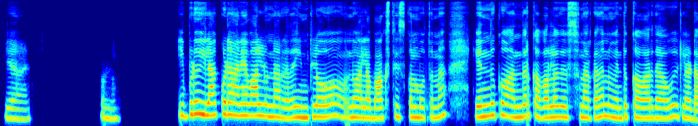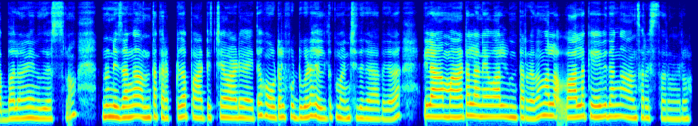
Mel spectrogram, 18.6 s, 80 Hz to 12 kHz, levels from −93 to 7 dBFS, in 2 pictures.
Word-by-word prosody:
Yeah! 215 -2 -9 1.0
హ్మ్. 225 -2 -8 0.9
ఇప్పుడూ 315 +4 +2
ఇలా 295 -1 +6
కూడా 315 -1 +4
అనేవాళ్ళున్నారు 285 -3 +2
గదా! 230 +2 -2
ఇంట్లో 260 +2 0 0.4
నువ్వలా 245 -1 0
బాక్స్ 230 +4 -1
తీసుకొని 250 -1 -3
బోతున్నా, 240 +2 -5 0.5
"ఎందుకు, 290 +3 0
అందరూ 260 +3 0
కవర్‌లో 250 0 +2
దెస్తున్నారు 250 -1 -3
కదా! 250 +2 0
నువ్వెందుకు 255 0 -3
కవర్ 235 -1 +1
దేవు? 230 0 -1
ఇట్లా 250 -2 -3
డబ్బాలోనే 225 +4 -2
ఎందుకు 225 0 -3
తెస్తున్నావు? 230 +7 -7 0.4
నువ్వు 265 0 +3
నిజంగా 250 +2 +3
అంత 250 +2 -1
కరెక్ట్‌గా 250 +3 -1
పాటిచ్చే 245 +2 -2
వాడివయితే, 235 +3 0
హోటల్ 255 0 0
ఫుడ్ 245 -2 -2
గూడా 280 +3 +2
హెల్త్‌కు 250 +2 -3
మంచిది 235 0 -5
గాదు 215 -1 -6
గదా!" 235 +6 -2 0.4
ఇలా 270 -1 +8 0.2
మాటలనేవాళ్ళుంటరు 265 -3 +2
గదా! 250 +4 -2
మళ్ళ 290 -2 +3 0.2
వాళ్ళకేవిధంగా 270 +1 +2
ఆన్సరిస్తారు 235 -2 -6
మీరు. 215 +1 -7
250 Hz, 140 wpm, -23 LUFS, 235-265 Hz, 1.0 s, ఇలా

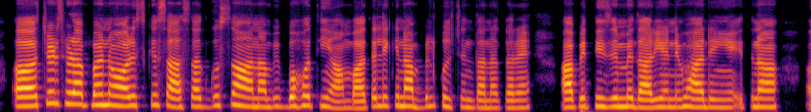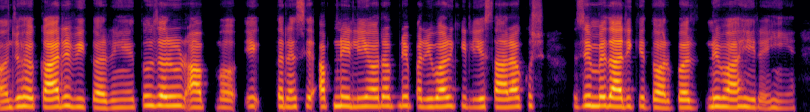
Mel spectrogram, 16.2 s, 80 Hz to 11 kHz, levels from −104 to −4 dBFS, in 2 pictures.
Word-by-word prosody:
अ, 260 +1 +8
चिड़चिड़ापन 310 -2 +2
और 270 -1 +4
इसके 280 +2 -5
साथ-साथ 250 -2 0
गुस्सा 280 +2 -1
आना 240 -1 0
भी 250 +2 -8
बहुत 275 +1 -1
ही 255 -2 -3
आम 200 0 -4
बात 200 +3 0
है, 255 - -1
लेकिन 265 0 -3
आप 255 -1 +3
बिल्कुल 255 0 -6
चिंता 220 -2 -8
ना 210 0 -8
करें, 215 +1 -7 0.3
आप 230 +1 +4
इतनी 250 +1 -1
ज़िम्मेदारियाँ 240 -2 0
निभा 235 0 0
रही 225 -1 -6
हैं, 225 - -8
इतना 240 -1 -1 0.3
अ, 200 - -3
जो 250 +4 -1
है 250 -1 +3
कार्य 240 +3 +6
भी 240 -1 -3
कर 215 -2 0
रही 220 +1 -9
हैं 225 0 -9
तो 280 0 -1
ज़रूर 275 0 +4
आप 225 -1 -5
एक 255 -1 -6 0.2
तरह 245 -2 -2
से 250 +1 -5
अपने 265 +1 0
लिए 250 +1 -1
और 255 +1 +1
अपने 265 +1 -2
परिवार 245 +1 +1
के 260 - -9
लिए 235 +1 -3
सारा 235 0 +2
कुछ 265 +1 -12 0.4
ज़िम्मेदारी 265 -2 +5
के 255 +1 -7
तौर 215 -2 0
पर 220 -1 0 0.2
निभा 245 -2 +2
ही 240 0 -2
रही 210 -1 -12
हैं। 205 - -22
245 Hz, 210 wpm, -23 LUFS, 230-265 Hz, 0.4 s, अ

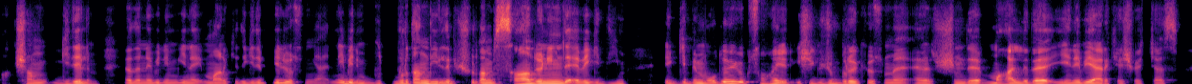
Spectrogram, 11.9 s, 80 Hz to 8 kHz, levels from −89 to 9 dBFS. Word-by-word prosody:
akşam 140 -3 -4
gidelim 115 -9 -1 0.3
ya 120 - -2
da 120 - -2
ne 120 0 -5
bileyim 120 0 -8
yine 125 -2 -6
markete 110 0 -7
gidip 120 -2 -8
geliyorsun. 120 0 -2
Ya 120 -1 -17
ne 145 +6 -2
bileyim 105 -3 -1
bu - - -16
buradan 150 0 +2
değil 155 -9 0
de - - +2
bir - - -8
şuradan 145 -1 0
bir - - 0
sağa 135 -1 +6
döneyim 120 -1 +7
de - - +6
eve 95 +2 +2
gideyim 90 -2 -9 0.4
e, 105 - -7
gibi 100 +2 -8
mi 100 -2 +1
oluyor? 170 - +2
Yoksa 160 -1 0
hayır 155 -1 +1
işi 135 - -6
gücü 130 -1 -7
bırakıyorsun 125 -1 -2
ve 125 -2 -5
evet 90 -3 -5
şimdi 115 0 -1
mahallede 105 +1 +3
yeni 105 +2 -3
bir 110 - +3
yer 105 0 +4
keşfedeceğiz. - - -11
120 Hz, 210 wpm, -21 LUFS, 105-130 Hz, 0.4 s, döneyim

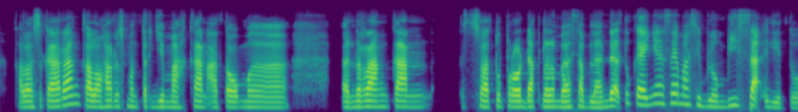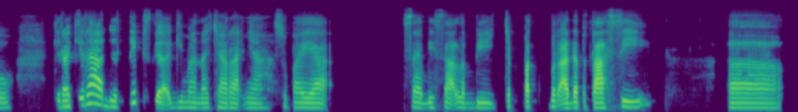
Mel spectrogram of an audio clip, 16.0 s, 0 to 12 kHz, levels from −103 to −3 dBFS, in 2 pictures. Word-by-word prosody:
Kalau 165 +2 +2
sekarang 225 +11 +4
kalau 180 -3 +6
harus 180 -1 +1
menterjemahkan 170 0 -1
atau 160 0 +2
me 160 -2 -2 0.5
eee, 165 - +2
nerangkan 175 -1 +4 0.3
suatu 170 +2 0
produk 175 0 +5
dalam 175 -1 +2
bahasa 170 +2 +3
Belanda 160 +4 +3
tuh 280 - -8
kayaknya 245 +3 +4
saya 285 0 +2
masih 240 -2 -2
belum 170 -2 -3
bisa 210 +4 +3
gitu. 150 -2 -8 0.4
Kira-kira 220 +9 0
ada 180 -4 -6
tips 300 +1 -8
nggak - - 0
gimana 155 -2 -9
caranya 145 -1 -8
supaya 145 -2 -6 0.7
saya 150 -2 -7
bisa 150 +1 -6
lebih 145 -1 -8
cepat - - -4 0.2
beradaptasi? 150 +3 0 0.9
Eee 145 -1 -5
165 Hz, 130 wpm, -23 LUFS, 150-180 Hz, 0.9 s, kalau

